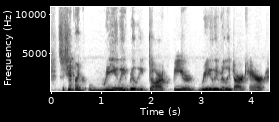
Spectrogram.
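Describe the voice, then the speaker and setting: Using an ordinary speaking voice, a woman talks at a fairly slow pace with medium pitch and fairly even intonation. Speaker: comedian. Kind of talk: casual chat.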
